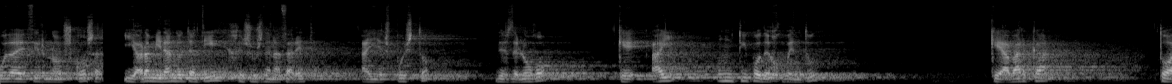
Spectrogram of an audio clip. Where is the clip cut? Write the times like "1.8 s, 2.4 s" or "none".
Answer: 1.0 s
